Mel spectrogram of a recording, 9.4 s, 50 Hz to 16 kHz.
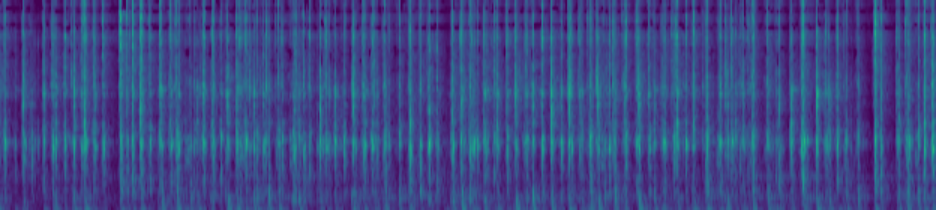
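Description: Fingertips of both hands type continuously on an ASUS ROG Claymore Core mechanical keyboard with Cherry MX Red switches, black plastic keycaps on a metal frame, and a hollow, RGB-backlit housing. A dense, steady stream of sharp, short clicky taps centers around 1.1 kHz, with a light low thump beneath. Brief pauses break the flow now and then.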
